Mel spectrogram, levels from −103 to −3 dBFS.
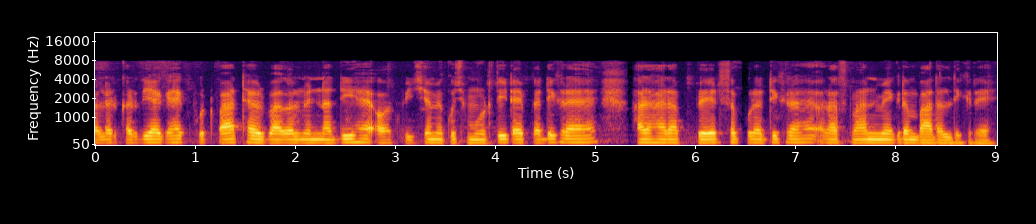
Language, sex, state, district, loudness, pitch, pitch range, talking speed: Hindi, male, Chandigarh, Chandigarh, -18 LUFS, 110 Hz, 105-115 Hz, 260 wpm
